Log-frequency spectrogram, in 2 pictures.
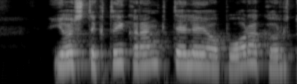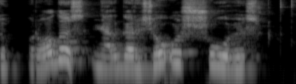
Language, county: Lithuanian, Panevėžys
